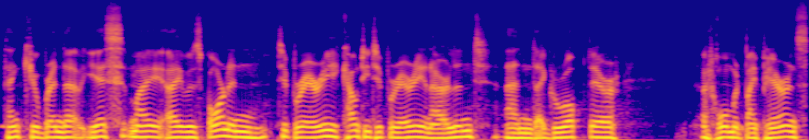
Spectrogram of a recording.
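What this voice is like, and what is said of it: Irish accent. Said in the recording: “you have that beautiful Irish accent.”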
